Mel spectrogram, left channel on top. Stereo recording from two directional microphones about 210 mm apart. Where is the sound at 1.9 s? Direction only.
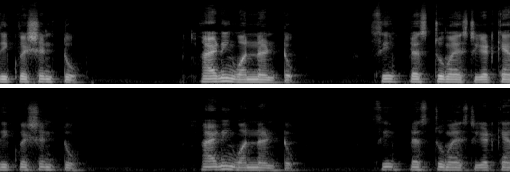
40° left (ahead or behind).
